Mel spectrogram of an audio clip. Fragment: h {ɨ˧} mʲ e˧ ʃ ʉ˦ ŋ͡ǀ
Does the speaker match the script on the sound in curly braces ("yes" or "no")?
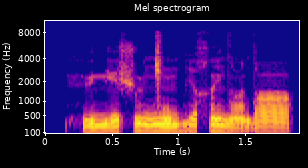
no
